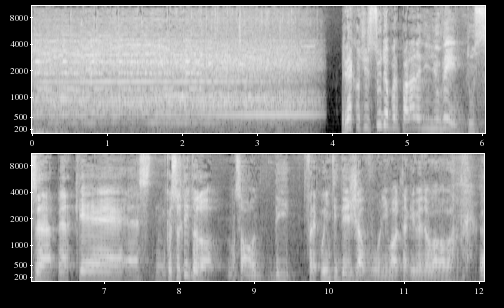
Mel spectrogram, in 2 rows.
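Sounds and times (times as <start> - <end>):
stadium crowd cheering: 0.0 - 4.0.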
